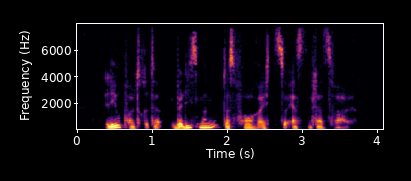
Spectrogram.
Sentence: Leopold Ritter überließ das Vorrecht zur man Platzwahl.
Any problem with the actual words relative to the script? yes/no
yes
